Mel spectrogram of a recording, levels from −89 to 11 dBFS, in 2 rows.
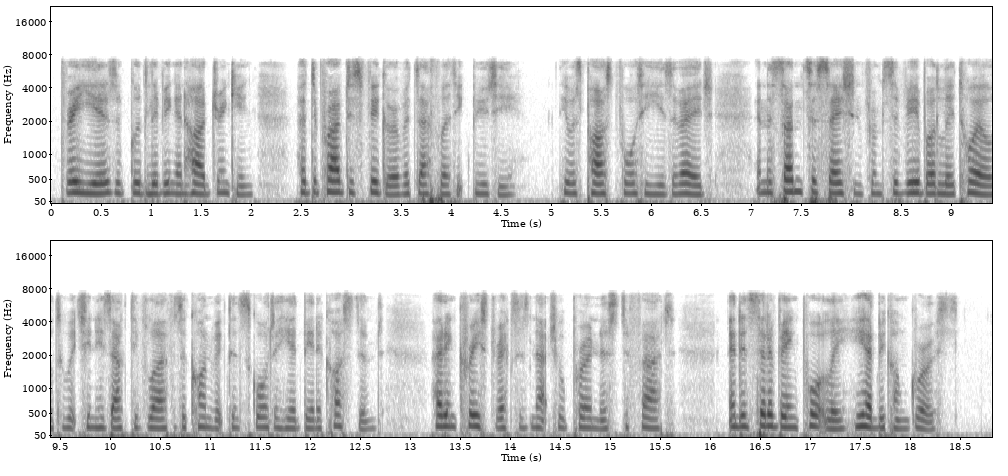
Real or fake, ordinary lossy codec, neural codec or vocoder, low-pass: real; Opus, 32 kbps; none; 7.2 kHz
